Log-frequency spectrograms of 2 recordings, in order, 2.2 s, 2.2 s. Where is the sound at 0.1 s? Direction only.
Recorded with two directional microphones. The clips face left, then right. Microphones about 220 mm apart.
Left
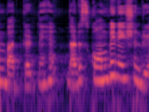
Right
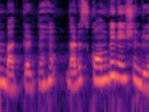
45° right (ahead or behind).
